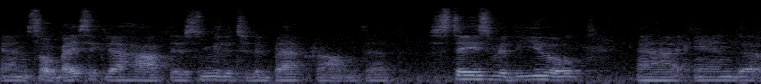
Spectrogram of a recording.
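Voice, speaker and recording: A woman with a Russian accent, a very deep, low pitch and fairly even intonation, at a moderate pace with audible room echo. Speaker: realtor. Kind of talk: interview.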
